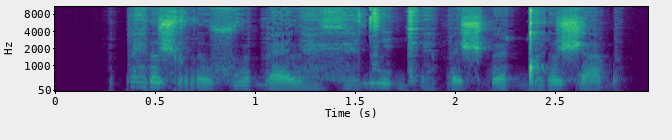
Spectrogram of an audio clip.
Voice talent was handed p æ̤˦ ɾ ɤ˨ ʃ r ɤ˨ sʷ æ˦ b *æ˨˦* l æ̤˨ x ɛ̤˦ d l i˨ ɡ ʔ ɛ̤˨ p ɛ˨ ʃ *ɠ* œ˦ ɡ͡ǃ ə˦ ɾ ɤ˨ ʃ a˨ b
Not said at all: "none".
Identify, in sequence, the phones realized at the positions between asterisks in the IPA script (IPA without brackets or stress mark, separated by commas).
æ˨˦, ɠ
